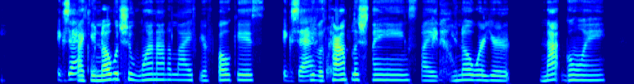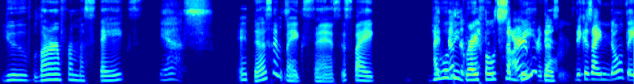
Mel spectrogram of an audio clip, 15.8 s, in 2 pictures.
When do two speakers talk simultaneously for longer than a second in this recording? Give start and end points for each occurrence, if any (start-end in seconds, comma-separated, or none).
13.4-14.9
